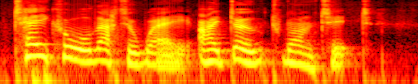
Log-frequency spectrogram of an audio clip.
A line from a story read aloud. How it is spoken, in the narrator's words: said King Fred crossly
